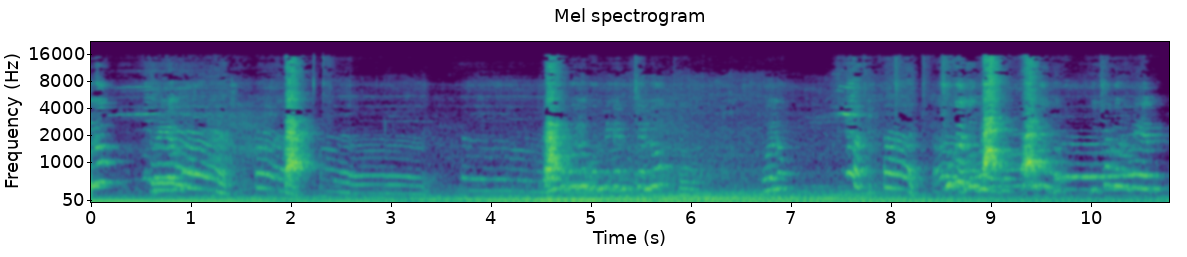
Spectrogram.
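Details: Labrador Retriever "talking" to its owner: drawn-out, wavering whines and moaning yowls that slide up and down, broken by short bursts, with background music.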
